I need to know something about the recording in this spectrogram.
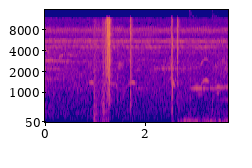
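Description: A gun clicks sharply as it is readied.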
